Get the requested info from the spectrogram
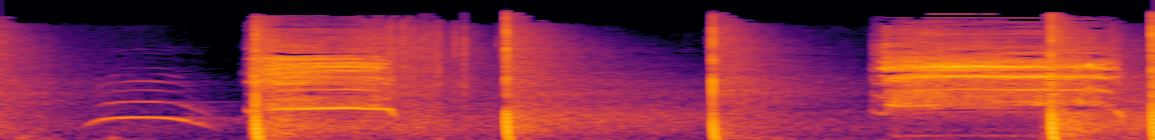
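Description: Fireworks going off: five sharp bangs, roughly a second apart, with hissing, whistling rocket bursts between them.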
